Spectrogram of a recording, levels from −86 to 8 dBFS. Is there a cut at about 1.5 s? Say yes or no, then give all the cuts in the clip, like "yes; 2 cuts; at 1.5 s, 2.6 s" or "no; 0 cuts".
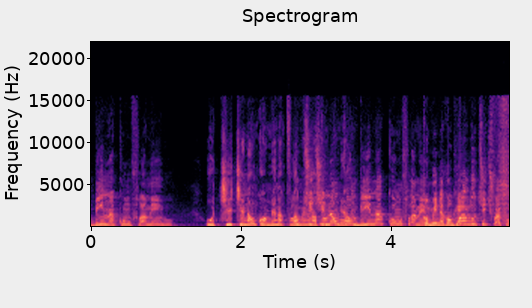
no; 0 cuts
